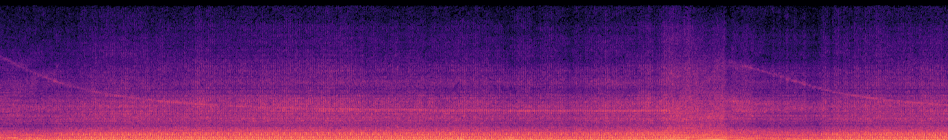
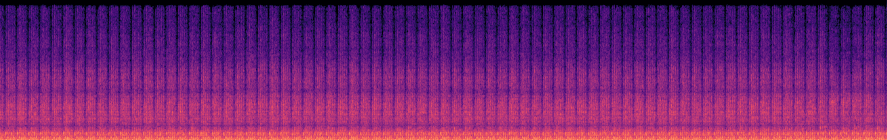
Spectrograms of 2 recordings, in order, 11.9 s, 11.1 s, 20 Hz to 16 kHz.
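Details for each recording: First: Cummins diesel truck at its first start after five engine upgrades (new injectors, hot rod VP44, Banks intake elbow): deep, steady idle clatter with one quick throttle blip that settles back cleanly; a little black smoke from the tailpipe. Normal diesel idle. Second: Cummins diesel truck at its first start after upgrades: loud, slightly uneven idle with heavy low knocking. A loose fifth injector line was spitting fuel after lines 1, 2 and 4 were tightened. Rough idle from a loose injector line.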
